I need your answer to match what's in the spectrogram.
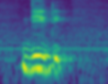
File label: Nukuoro; mad at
